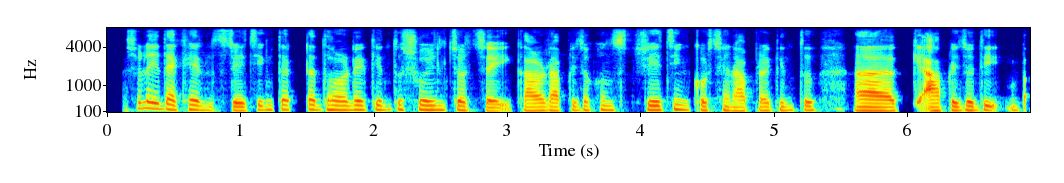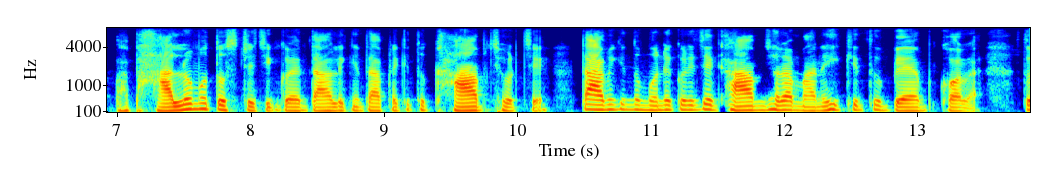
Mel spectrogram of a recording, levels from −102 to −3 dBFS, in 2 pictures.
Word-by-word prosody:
আসলে 205 +9 -3
দেখেন 165 0 +1 0.2
স্ট্রেচিং 135 +2 -2
তো - - -1
একটা 170 - -3
ধরনের 155 0 +1
কিন্তু 165 +2 -4
শরীরচর্চাই। 155 -6 0 0.2
কারণ 130 +1 +1
আপনি 130 - -10
যখন 155 +2 -6
স্ট্রেচিং 150 +2 -1
করছেন 140 -1 -4
আপনার 130 +2 -5
কিন্তু 140 +1 -6 0.4
আ - - +5 0.5
আপনি 130 +2 -1
যদি 145 +1 0 0.2
ভা 130 - -7 0.2
ভালো 135 +3 +5
মত 195 - 0
স্ট্রেচিং 130 -2 -3
করেন 130 +1 +1
তাহলে 130 +1 +2
কিন্তু 135 -1 -7
আপনার 125 0 -7
কিন্তু 165 -2 -6
ঘাম 135 0 +7
ঝড়ছে। 125 -4 -3 0.3
তা - - +3
আমি 165 - +1
কিন্তু 170 -1 -3
মনে 155 +2 +1
করি 160 -1 +1
যে - - +4
ঘাম 145 +1 +7
ঝরা 155 -3 +4
মানেই 140 +6 0
কিন্তু 160 0 -5
ব্যায়াম 130 0 +3 0.2
করা। 120 -4 0 0.3
তো - - +3
145 Hz, 180 wpm, -23 LUFS, 130-160 Hz, 0.5 s, ঘাম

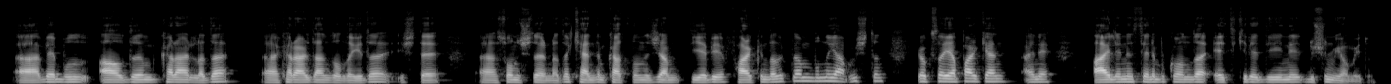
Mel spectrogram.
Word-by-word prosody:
Aaa, 100 +2 +2
ve 120 0 +2
bu 115 0 -2
aldığım 110 +1 +3
kararla 110 -4 +2
da, 130 +1 +1 0.3
eee, 100 -1 +1
karardan 105 0 +3
dolayı 95 -2 -1
da 125 -1 0
işte, 100 -1 -4 0.4
aaa, 95 -1 -1
sonuçlarına 105 -2 -1
da 120 - -1
kendim 105 -1 0
katlanacağım 105 0 0
diye 105 0 0
bir 115 -1 +1
farkındalıkla 120 +7 +1
mı 160 -1 -3
bunu 160 +1 -1
yapmıştın 155 +2 -3 0.3
yoksa 135 +1 +1
yaparken, 135 0 +2
hani, 120 +1 -3 0.4
ailenin 120 +3 +5
seni 120 -1 -1
bu 120 - -8
konuda 115 -1 +1
etkilediğini 110 0 -2
düşünmüyor 110 -6 -3
muydun? 75 -1 -12
110 Hz, 140 wpm, -23 LUFS, 105-120 Hz, 0.4 s, ailenin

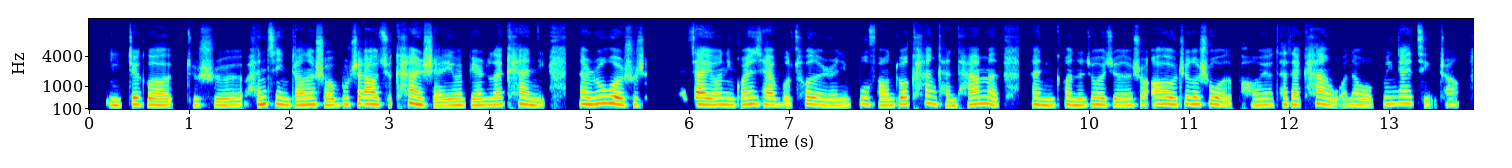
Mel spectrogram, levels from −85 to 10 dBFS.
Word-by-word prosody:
你 205 -3 -3
这 230 0 +3
个 215 -1 +2
就 215 - -7
是 210 0 -1
很 235 - +2
紧 245 -3 -1
张 215 0 +2
的 230 +1 +2
时 225 - -2
候， 205 - +3
不 235 +3 -4
知 245 +2 0
道 240 -1 +6
去 230 +2 -4
看 250 -3 +4
谁， 195 -2 -1
因 205 - +1
为 210 - +1
别 210 0 -2
人 210 - 0
都 215 - -2
在 225 - +2
看 230 -2 +1
你。 - - -7 0.3
那 245 -2 +3
如 250 +3 +4
果 250 -4 +8
说 220 +1 -5
是 - - -7
台 - - -25 0.2
下 225 - +7
有 220 0 +3
你 220 -1 0
关 225 +3 +1
系 240 - -8
还 220 -1 +3
不 215 - -4
错 240 +3 -2
的 215 -3 +1
人， 195 0 -2
你 205 - -5
不 245 - -3
妨 205 -3 -1
多 235 +3 +2
看 260 0 -3
看 195 -3 -5
他 230 +4 +1
们。 240 -5 0 0.3
那 225 -1 +1
你 205 -1 0
可 225 0 -2
能 205 0 +1
就 230 +2 -1
会 220 - +3
觉 210 0 -3
得 205 +1 -2
说： 230 +2 -5
“哦， 240 -1 +4
这 250 +2 -3
个 240 -1 +2
是 245 - -3
我 230 -2 +2
的 - - -7
朋 205 0 -5
友， 215 - -3
他 230 +2 -3
在 225 -1 0
看 235 -4 0
我， 205 - -9
那 210 0 -2
我 195 -1 -2
不 240 - -7
应 240 - -2
该 255 0 -1
紧 205 -4 -9
张， 215 +1 -9
225 Hz, 335 characters per minute, -22 LUFS, 210-235 Hz, 0.3 s, 果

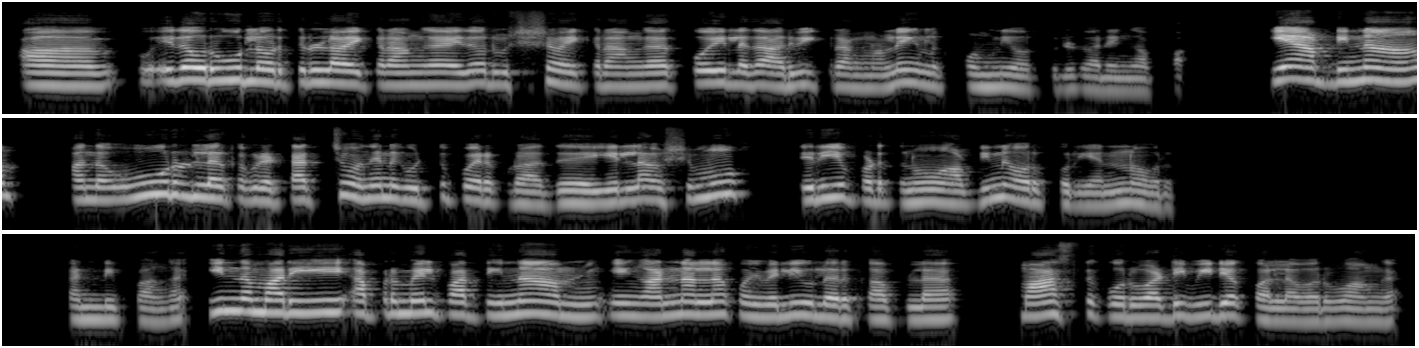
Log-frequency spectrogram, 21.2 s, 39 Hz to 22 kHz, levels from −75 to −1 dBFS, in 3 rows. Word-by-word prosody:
ஆ - - +3 0.7
ஏதோ 270 +2 +5
ஒரு 255 - 0
ஊர்ல 255 -2 +2
ஒரு 225 - -6
திருவிழா 235 -1 +2
வைக்கிறாங்க, 205 -1 0
ஏதோ 215 +2 -1
ஒரு 210 - -9
விஷேசம் 215 +3 -4
வைக்கிறாங்க, 195 -2 -2 0.2
கோயில்ல 230 -3 +2
ஏதாவது 200 -2 +2
அறிவிக்கிறாங்கனாலும் 190 +1 -2
எங்களுக்கு 195 -5 -10
ஃபோன் 185 -1 -9
பண்ணி 185 -1 -6
அவரு 160 -3 -15
சொல்லிடுவாரு, 160 -2 -12
எங்க 150 0 -12
அப்பா! - - -20 0.5
ஏன் 280 -1 +12
அப்டின்னா, 260 +2 +4 0.6
அந்த 220 0 -2 0.2
ஊருல 280 -5 +1
இருக்கக்கூடிய 215 -3 -3
டச் 220 +6 -2
வந்து 240 0 -2
எனக்கு 215 -3 -4
விட்டு 205 +6 -17
போயிறக்கூடாது, 180 -4 -4 0.2
எல்லா 215 +2 +1
விஷயமும் 255 +8 -4 0.3
தெரியப்படுத்தணும் 195 -5 -2
அப்டின்னு 215 +7 -5
அவருக்கு 195 -3 -6
ஒரு 160 - -12
எண்ணம் 180 +1 -7
அவருக்கு. 150 -2 -14 1.6
கண்டிப்பாங்க. 175 -2 -8 0.2
இந்தமாரி 265 -3 +4 0.3
அப்புறமேல் 250 +1 0
பார்த்தீங்கன்னா, 230 +2 +2 0.2
ம் 205 +1 -7
எங்க 215 -1 -3
அண்ணன்லாம் 240 +1 +3
கொஞ்சம் 205 -2 -3
வெளியூர்ல 215 -1 0
இருக்காப்ல. 180 -1 -6 0.5
மாசத்துக்கு 235 -1 0
1 195 - -6
வாட்டி 200 +2 0
வீடியோ 220 0 +3
கால்ல 165 -2 -4
வருவாங்க. 160 0 -8
210 Hz, 155 wpm, -23 LUFS, 185-235 Hz, 1.6 s, ஏன்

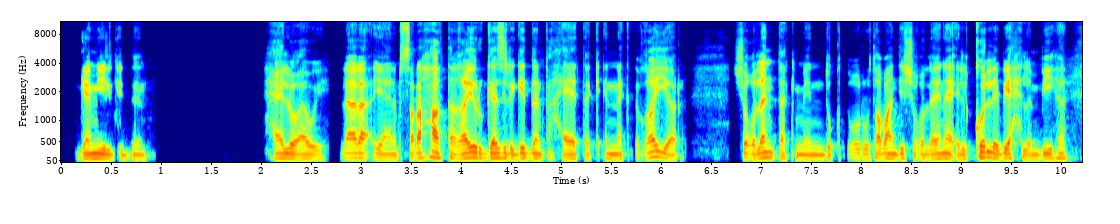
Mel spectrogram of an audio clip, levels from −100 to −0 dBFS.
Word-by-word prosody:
جميل 105 -1 +3
جدًا. 95 0 -7 1.1
حلو 110 -1 +1
أوي. 100 0 -3
لأ، 115 0 +3
لأ، 115 -1 +4
يعني 100 -1 -2
بصراحة 115 +6 +3
تغيُّر 115 +2 +3
جَذري 115 -1 +2
جدًا 110 0 +1
في - - -11
حياتك، 100 -1 -4
إنّك 105 -1 -3
تغيَّر 115 -2 -1 0.5
شُغلانتك 110 0 0
من 95 -1 -2
دكتور 110 0 -7
وطبعًا 105 +1 +1
دي 110 - -2
شُغلانة 105 +1 -1
الكل 105 +4 +1
بيحلم 105 -3 0
بيها، 110 +1 -2
105 Hz, 140 wpm, -25 LUFS, 100-115 Hz, 1.1 s, لأ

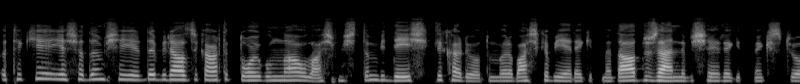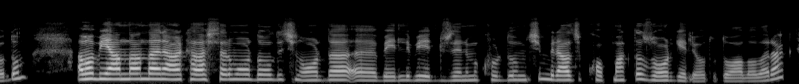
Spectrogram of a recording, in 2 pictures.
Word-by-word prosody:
öteki 240 +3 -8
yaşadığım 235 -1 -4
şehirde 225 0 -3
birazcık 215 0 0
artık 205 +2 -2
doygunluğa 190 0 -2
ulaşmıştım. 175 +5 -5
Bir 195 -3 -11
değişiklik 180 +3 -2
arıyordum. 165 -2 -5
Böyle, 165 0 -5
başka 175 +2 -3
bir 180 - -5
yere 165 -1 -4
gitme, 155 0 -14
daha 180 +2 +4
düzenli 170 -3 +2
bir - - -8
şehre 170 -1 -1
gitmek 160 0 -12
istiyordum. 185 - -5 0.5
Ama 250 +2 +8
bir 255 - +6
yandan 250 0 +8
da, 250 - +9
hani, 245 0 +10
arkadaşlarım 230 0 +4
orada 230 -1 -1
olduğu 225 0 -3
için, 225 0 -4
orada, 200 +2 +1
ııı, 185 -1 -3
belli 185 +1 -5
bir 190 -2 -3
düzenimi 190 +2 -6
kurduğum 205 +1 -8
için, 240 +3 -4
birazcık 205 +1 +1
kopmak 205 0 -5
da 245 - 0
zor 195 -3 -2
geliyordu 150 -4 -8
doğal 150 -1 -5
olarak. 185 - -3
195 Hz, 165 wpm, -24 LUFS, 175-230 Hz, 0.5 s, hani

